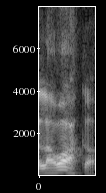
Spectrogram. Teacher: Esos consonantes se relajan cuando la gente habla rápido o como en su estilo natural, como en el flow state que decimos nosotros. La B puede ser muy suave, como casi se puede perder también. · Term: debilitamiento de consonantes oclusivas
